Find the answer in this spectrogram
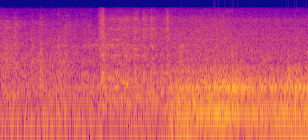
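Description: A car engine starting about a second in, then running at a steady idle, preceded by a sharp click.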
